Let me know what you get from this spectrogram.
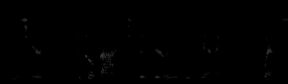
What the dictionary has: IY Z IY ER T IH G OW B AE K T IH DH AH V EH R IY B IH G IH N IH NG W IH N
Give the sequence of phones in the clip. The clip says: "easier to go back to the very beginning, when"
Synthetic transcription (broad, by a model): IY Z IY ER T IH G OW B AE K T IH DH AH V EH R IY B IH G IH N IH NG W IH N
